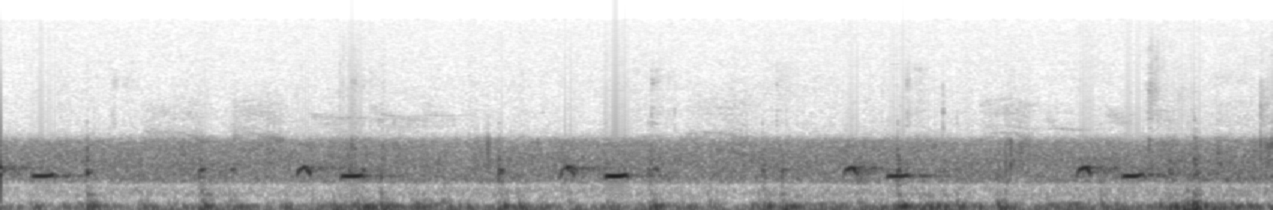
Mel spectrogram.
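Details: Common cuckoo calling in the mountains of Korea: a clear, low two-note cuck-oo, the second note lower, repeated about every one and a half seconds, five times, over a steady low rumble and faint hiss.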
